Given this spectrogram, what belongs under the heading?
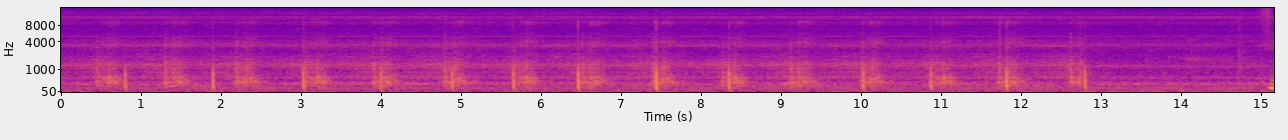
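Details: Steady heartbeat near 70 a minute, each beat followed by a harsh crescendo-decrescendo systolic ejection murmur with soft S2; aortic stenosis, commonly age-related calcification in patients over 60.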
